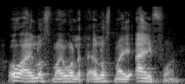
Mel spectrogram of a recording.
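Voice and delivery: ordinary talk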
